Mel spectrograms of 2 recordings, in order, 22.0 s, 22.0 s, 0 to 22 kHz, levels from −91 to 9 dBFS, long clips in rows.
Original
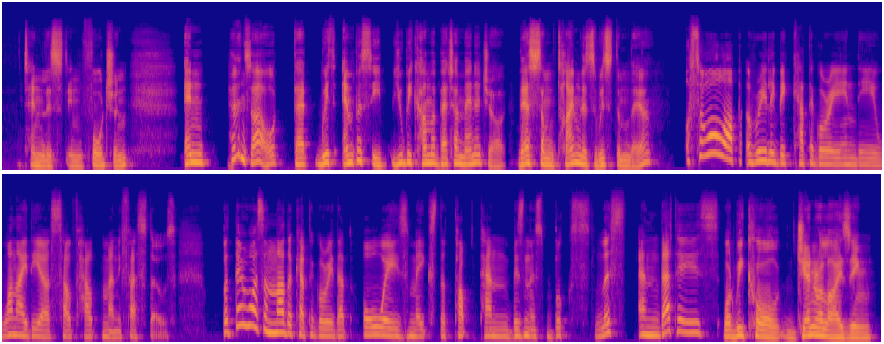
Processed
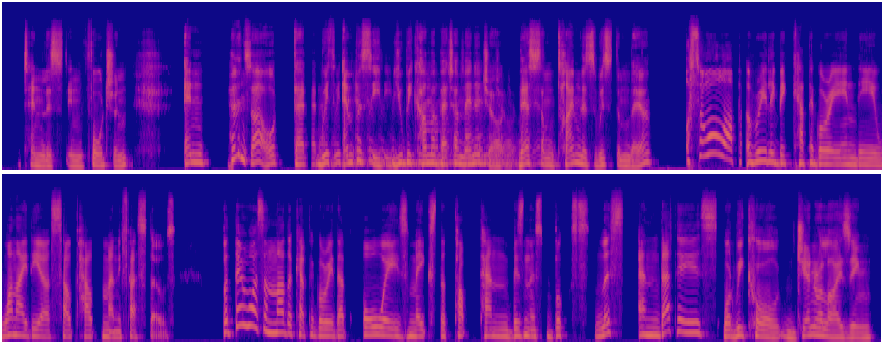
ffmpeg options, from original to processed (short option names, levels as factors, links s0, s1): -filter_complex "[0:a]asplit=3[s0][s1][s2];[s0]afade=t=out:st=3.86:d=0.02[s3];[s1]asplit=2[s4][s5];[s5]adelay=144,lowpass=f=1600:p=1,volume=0.266,asplit=2[s6][s7];[s7]adelay=144,lowpass=f=1600:p=1,volume=0.51,asplit=2[s8][s9];[s9]adelay=144,lowpass=f=1600:p=1,volume=0.51,asplit=2[s10][s11];[s11]adelay=144,lowpass=f=1600:p=1,volume=0.51,asplit=2[s12][s13];[s13]adelay=144,lowpass=f=1600:p=1,volume=0.51[s14];[s4][s6][s8][s10][s12][s14]amix=inputs=6:normalize=0,afade=t=in:st=3.86:d=0.02,afade=t=out:st=6.75:d=0.02[s15];[s2]afade=t=in:st=6.75:d=0.02[s16];[s3][s15][s16]amix=inputs=3:normalize=0,asplit=3[s17][s18][s19];[s17]afade=t=out:st=8.07:d=0.02[s20];[s18]asubboost=boost=9.5:cutoff=94,afade=t=in:st=8.07:d=0.02,afade=t=out:st=10.18:d=0.02[s21];[s19]afade=t=in:st=10.18:d=0.02[s22];[s20][s21][s22]amix=inputs=3:normalize=0,anlmdn=0.398,highshelf=f=2000:g=11.5,acompressor=threshold=0.0631:ratio=6,volume=0.422"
